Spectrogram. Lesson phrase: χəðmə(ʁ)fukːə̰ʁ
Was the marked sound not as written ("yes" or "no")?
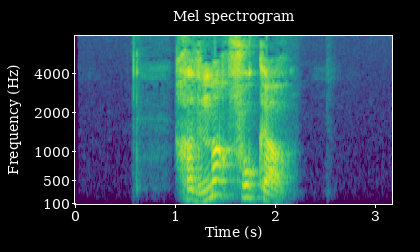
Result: no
